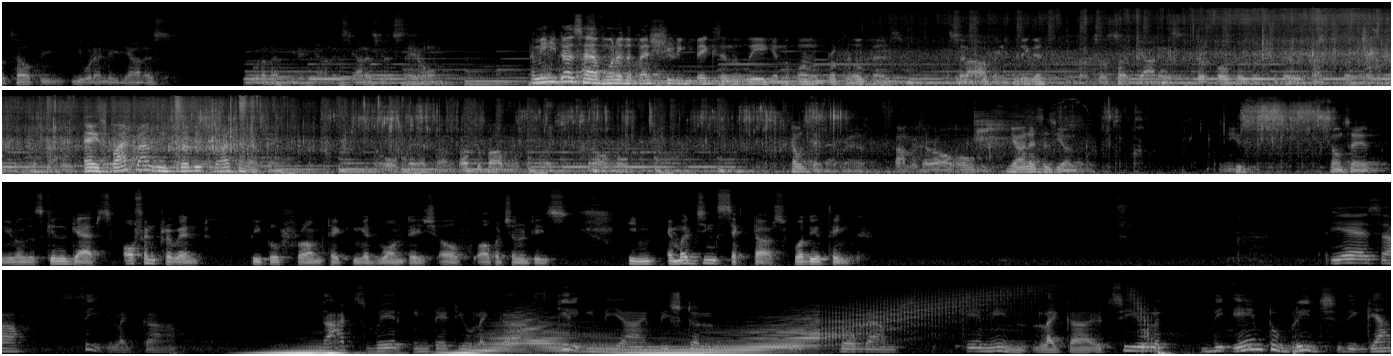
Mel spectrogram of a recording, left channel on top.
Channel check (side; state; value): both; different; correlation -0.01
